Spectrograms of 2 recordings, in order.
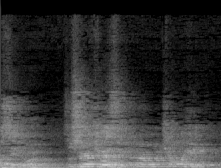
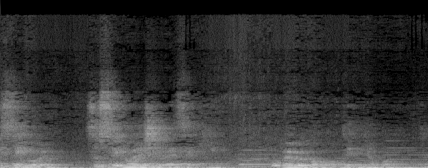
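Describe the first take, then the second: First: It is said in a demanding, confronting tone. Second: It is said in a humble, pleading tone.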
